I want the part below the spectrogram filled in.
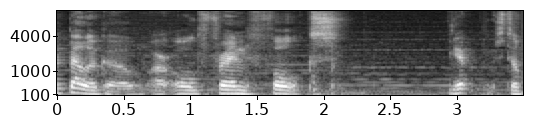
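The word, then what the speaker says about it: Foulques: Scarcely a bell ago, our old friend Folks, yep, I'm still pronouncing it Folks, F-O-U-L-Q-U-E-S, paid us another visit,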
